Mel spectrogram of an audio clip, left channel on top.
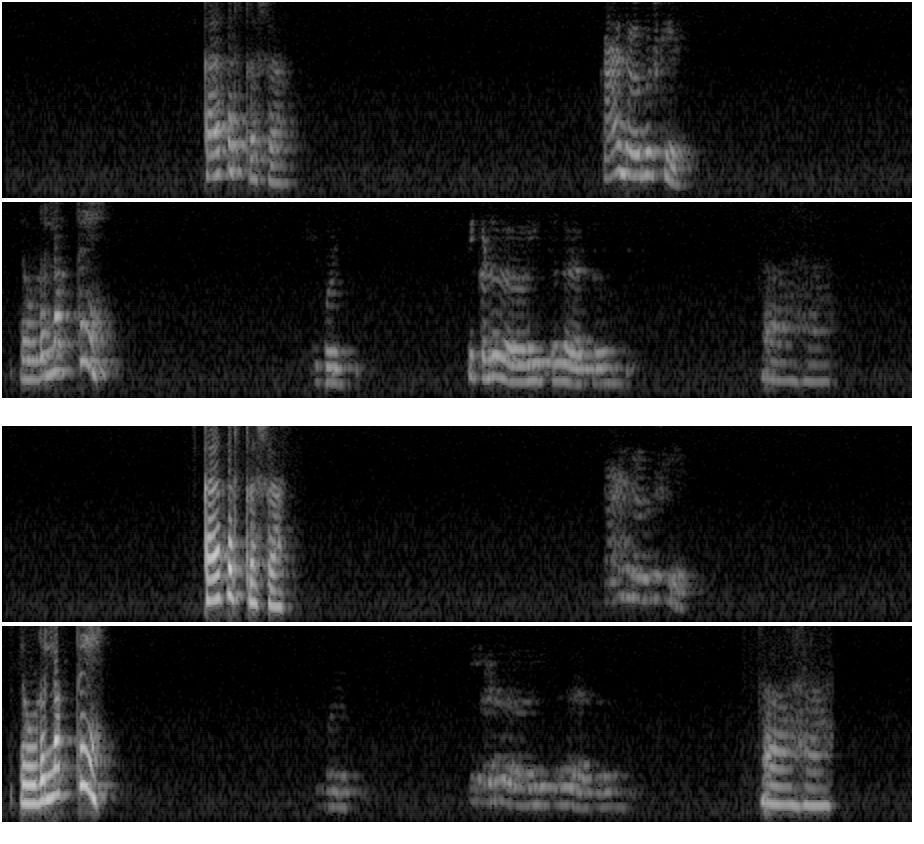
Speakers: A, on the right; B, on the left.
A: काय करता सा?
B: काय दळ <unintelligible>
A: एवढ लागतय?
B: मग तिकड हिथ जरा त <unintelligible>
A: ह हां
